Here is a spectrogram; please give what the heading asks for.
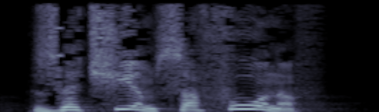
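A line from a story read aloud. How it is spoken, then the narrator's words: Sudden exclamation. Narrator (Russian): спохватившись, воскликнул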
